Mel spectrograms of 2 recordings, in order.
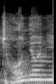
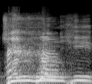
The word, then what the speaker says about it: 전현희: 짧으신 짧으신 분들은 사실 전연이 의원도이 혀 잡으면 전연이 돼요 그렇 우리 우리 캠프의 대변인 아 나도 혀가 잡으니까 어쨌든 전연이이 이렇게 되니까 전연이 그니까 전연 전현희 대변인인 이게 잘못 발음하게 되면 전현희 대변인 그러면 이게 욕같이 들리는 거거든요 근데 사실 그런 것들을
